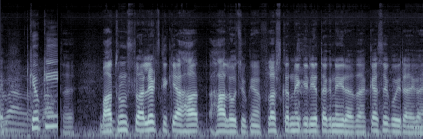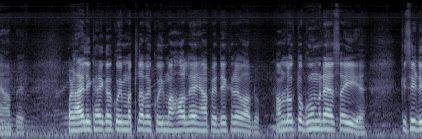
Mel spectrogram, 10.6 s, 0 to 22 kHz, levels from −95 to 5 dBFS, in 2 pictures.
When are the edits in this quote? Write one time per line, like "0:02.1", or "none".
0:00.9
